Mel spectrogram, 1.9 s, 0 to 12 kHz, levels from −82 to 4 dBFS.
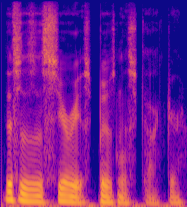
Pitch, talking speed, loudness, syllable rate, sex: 90 Hz, 190 wpm, -16 LUFS, 5.7 syllables/s, male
